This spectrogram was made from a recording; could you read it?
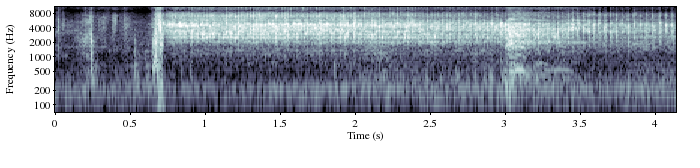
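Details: Ford Courier/Peugeot/Citroen timing belt and water pump job: tensioner pulley spun by hand gives a rough gritty hiss with a dry rasp as it coasts down; worn tensioner bearing needs replacing.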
